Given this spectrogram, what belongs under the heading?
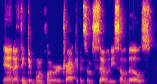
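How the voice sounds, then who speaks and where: A man's voice: low-pitched, flat delivery, a little fast, fairly bright tone, reverberant, poor audio. A man with a stuffed-up, nasal voice, recovering from a cold, presenting on a video-call webinar. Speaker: senior vice president of government affairs.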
